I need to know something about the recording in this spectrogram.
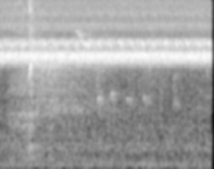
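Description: Steady, high-pitched chorus of crickets, continuous and unchanging.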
